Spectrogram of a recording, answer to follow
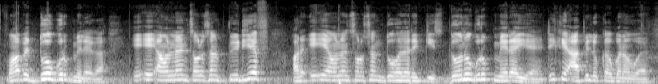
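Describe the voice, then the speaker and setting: A man's voice: high-pitched, lively intonation, quick pace, a bit bright, slight background noise. A man with a Bihari Hindi accent teaching an exam-prep lesson, patiently explaining and repeating his questions back to students.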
